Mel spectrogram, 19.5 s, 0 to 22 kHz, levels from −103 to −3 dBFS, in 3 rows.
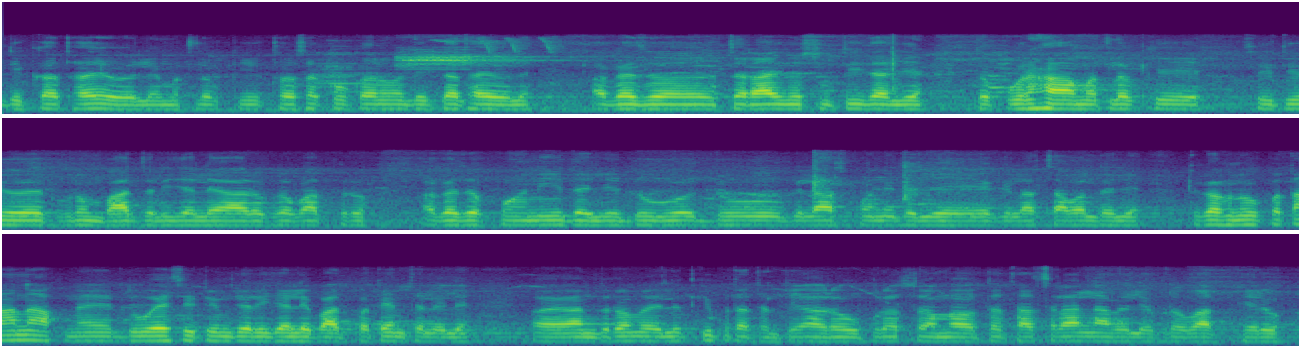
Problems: none marked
